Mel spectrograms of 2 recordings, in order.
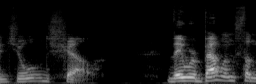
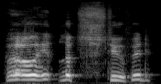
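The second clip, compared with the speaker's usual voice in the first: loud; 7 semitones higher, 12 dB louder than usual. Acted. Doctor brushes off scarf.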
